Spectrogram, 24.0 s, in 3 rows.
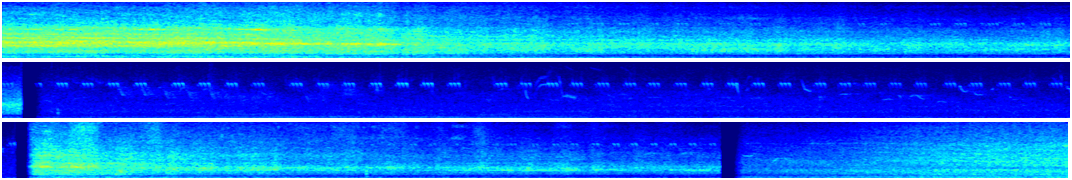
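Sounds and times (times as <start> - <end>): train passing with rail noise: 0.0 - 14.6, 15.4 - 24.0.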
